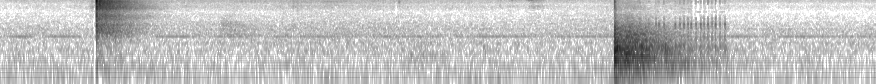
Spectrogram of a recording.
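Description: A sharp plastic click from a foam pump head being turned, then about two and a half seconds later a louder knock as a glass bottle is set down on a wooden table.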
